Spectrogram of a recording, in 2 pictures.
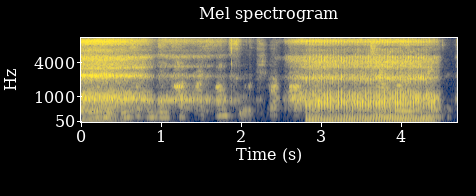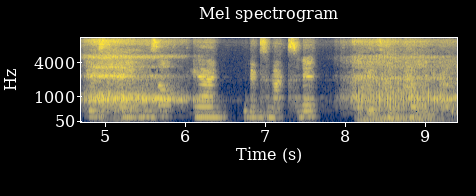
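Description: Rough, rattling breaths in irregular runs, broken by short pauses, with faint room noise; snoring.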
